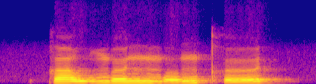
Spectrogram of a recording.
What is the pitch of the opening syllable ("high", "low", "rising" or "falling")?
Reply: low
